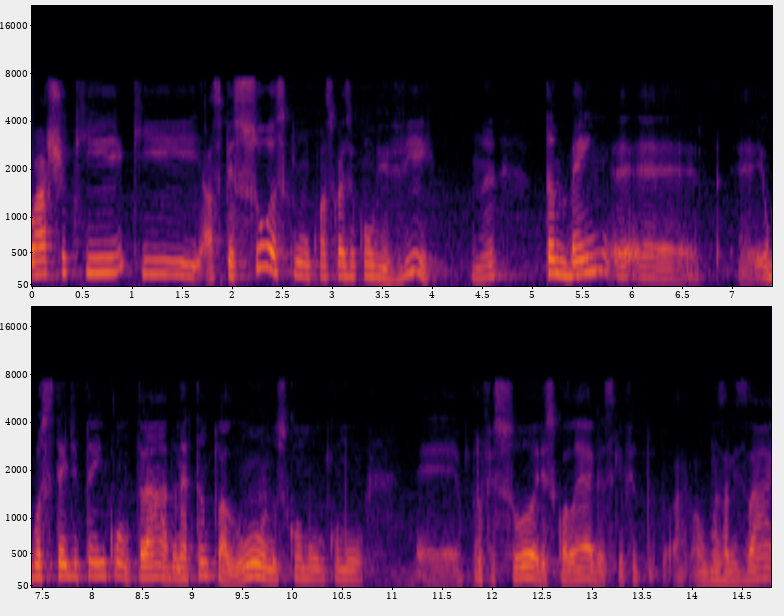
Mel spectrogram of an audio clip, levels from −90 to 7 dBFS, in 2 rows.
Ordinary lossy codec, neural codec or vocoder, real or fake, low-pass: none; none; real; 7.2 kHz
